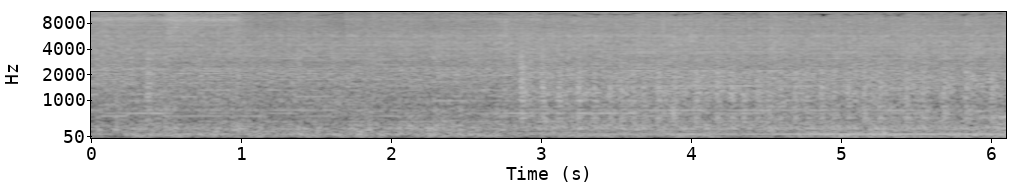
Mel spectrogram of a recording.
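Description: Diesel engine of a JCB telehandler running steadily while its boom holds a raised wall frame.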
